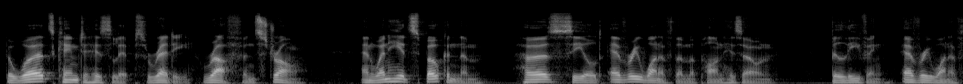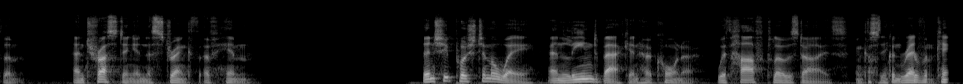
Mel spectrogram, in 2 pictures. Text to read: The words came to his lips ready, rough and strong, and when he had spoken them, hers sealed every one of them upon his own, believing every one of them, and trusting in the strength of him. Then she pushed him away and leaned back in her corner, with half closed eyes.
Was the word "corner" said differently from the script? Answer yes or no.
no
